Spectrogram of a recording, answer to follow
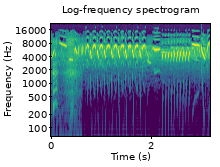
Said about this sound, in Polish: ale to nie sikora uboga, bo śpiewał dzisiaj ten ptak. Czyli z dużym prawdopodobieństwem można powiedzieć, że to była właśnie czarnogłówka.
